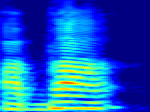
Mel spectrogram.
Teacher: Cuando yo digo abba con una verdadera oclusiva, el momento en el que yo estoy pronunciando la B, la boca está completamente cerrada, entonces no sale aire.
